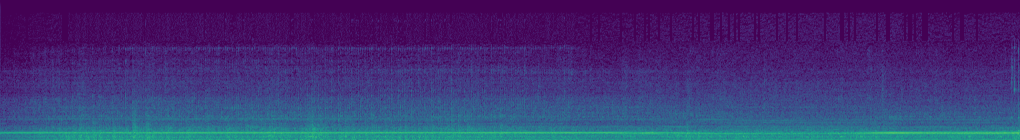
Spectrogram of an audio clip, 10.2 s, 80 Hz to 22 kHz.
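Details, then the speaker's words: Hobby milling machine making a part for a 5-cylinder radial engine stand: a climb cut using 50% or more of the cutter diameter, so backlash is not pulled. Steady hum with a smooth, even cutting rumble and no banging or chatter. "But as long as you cut with 50% or more of the diameter of the cutter, you're fine in the cut."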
